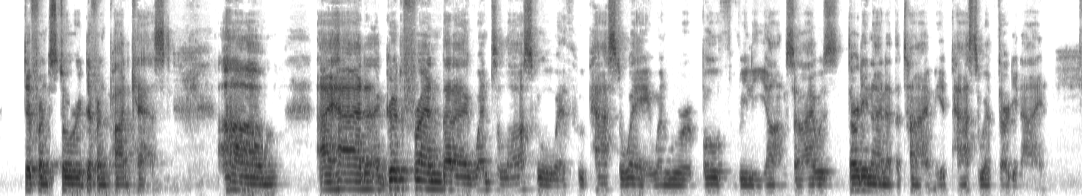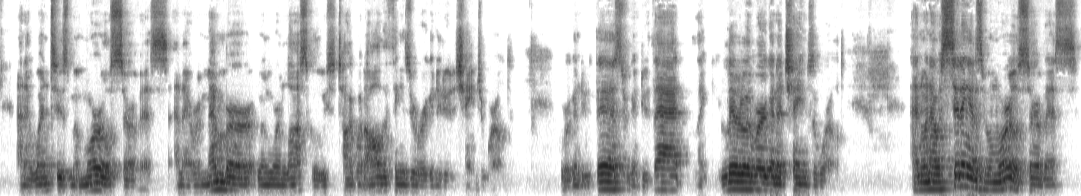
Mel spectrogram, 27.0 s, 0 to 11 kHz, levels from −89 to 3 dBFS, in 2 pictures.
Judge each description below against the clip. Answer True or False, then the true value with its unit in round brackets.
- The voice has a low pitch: True (105 Hz)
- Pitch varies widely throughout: False (2.9 semitones)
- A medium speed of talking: False (225 wpm)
